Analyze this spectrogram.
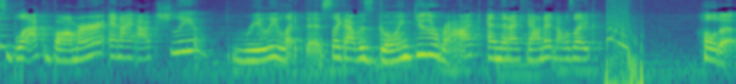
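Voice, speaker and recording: Light background noise sits behind a woman speaking at a moderate pace. Her pitch varies in an ordinary way. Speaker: fashion vlogger. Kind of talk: casual vlog chat. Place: home room.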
